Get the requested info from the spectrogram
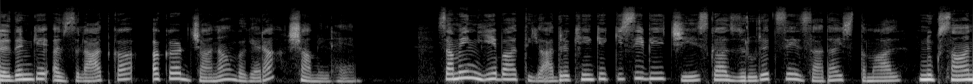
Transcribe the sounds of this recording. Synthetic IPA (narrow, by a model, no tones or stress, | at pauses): ɐɾd̪ənkeʔɐzlaːt̪ka | ɐkəɽd͡ʒaːnaʋɐɣɛːɾaʃaːmɪlɦɛː | saːmiːnjeːbaːt̪ja̰ːd̪ɾɐkʰẽkekɪsibʱit͡ʃiːz̥kazɐɾuːɾət̪sezjaːd̪aɪst̪eːmaːlnʊksaːn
